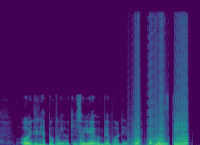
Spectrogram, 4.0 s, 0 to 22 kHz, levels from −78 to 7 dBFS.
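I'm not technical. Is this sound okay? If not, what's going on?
No. From 2.54 s to the end, the speech gets a robotic buzz at 345 Hz. This is buffer tearing: about a fifth of each tiny chunk replays audio from a moment earlier.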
